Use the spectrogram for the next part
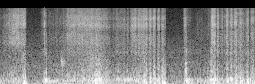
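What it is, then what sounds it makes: Metal mesh microphone grille brushed. A small flat paintbrush with yellow synthetic bristles brushes across the hollow, dome-shaped woven metal mesh grille of a Blue Yeti microphone. Close, scratchy bristle swishes with bright hiss ride over a heavy low rumble, broken by brief quieter pauses between strokes.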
